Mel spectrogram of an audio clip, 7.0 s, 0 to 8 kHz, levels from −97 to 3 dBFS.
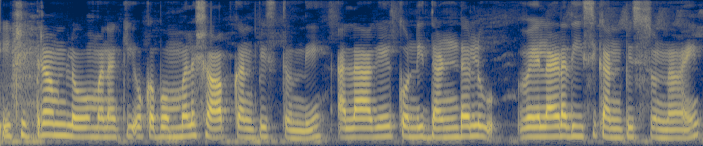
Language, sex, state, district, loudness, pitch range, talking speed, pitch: Telugu, female, Telangana, Mahabubabad, -17 LUFS, 190-205 Hz, 100 wpm, 195 Hz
